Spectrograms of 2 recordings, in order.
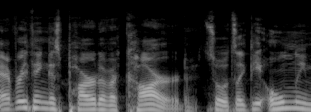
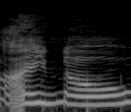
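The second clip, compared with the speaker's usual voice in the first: squeaky high-pitched echo; 12 semitones higher, 8 dB quieter than usual. Echoing the other speaker's words right after them: impression of the other speaker. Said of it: "Don't do such an accurate impression of me".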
